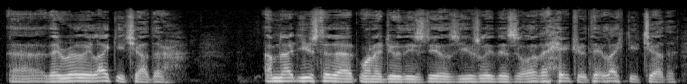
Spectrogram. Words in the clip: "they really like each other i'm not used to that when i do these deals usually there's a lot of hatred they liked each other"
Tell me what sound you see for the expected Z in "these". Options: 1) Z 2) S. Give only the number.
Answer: 1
